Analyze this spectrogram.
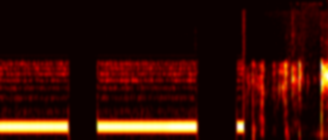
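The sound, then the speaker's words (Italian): Telephone ringback from a call placed to homes in Tuscany: two long, steady, buzzing tones separated by a gap, then a brief click and a short tone as the line picks up, followed by a voice answering. “E con queste motivazioni noi andremo a chiamare un po' di gente in Toscana, sentiamo un po' come risponderanno.”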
